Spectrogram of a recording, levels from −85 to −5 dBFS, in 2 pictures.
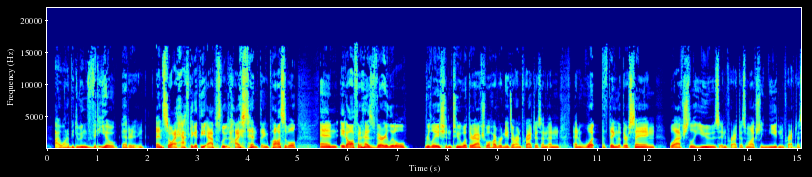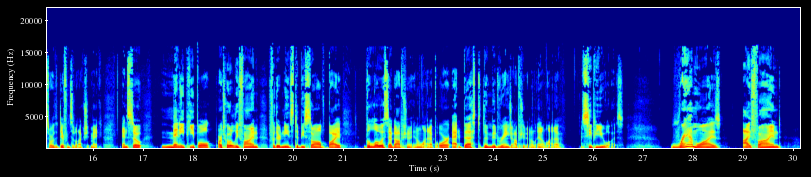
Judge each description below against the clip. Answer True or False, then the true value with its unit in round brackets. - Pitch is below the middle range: True (130 Hz)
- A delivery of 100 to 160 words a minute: False (200 wpm)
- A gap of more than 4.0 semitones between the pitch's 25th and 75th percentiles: True (4.4 semitones)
